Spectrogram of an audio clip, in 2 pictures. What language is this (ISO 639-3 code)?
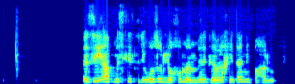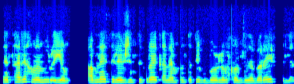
tir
